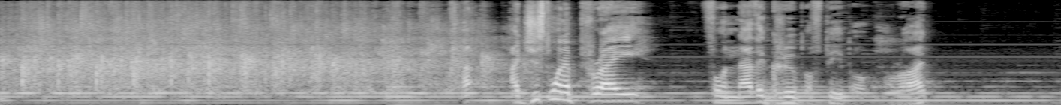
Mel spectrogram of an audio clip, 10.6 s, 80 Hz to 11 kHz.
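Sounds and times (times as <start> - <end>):
audience applauding: 0.0 - 6.1
speech: 4.7 - 6.5, 7.1 - 9.4.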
